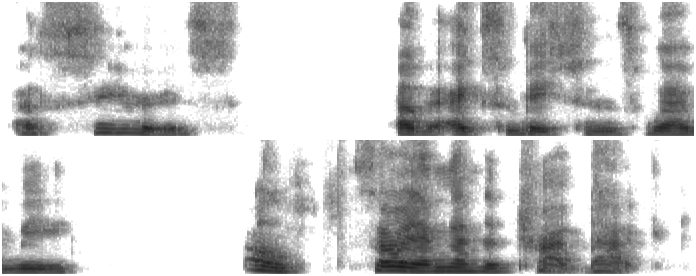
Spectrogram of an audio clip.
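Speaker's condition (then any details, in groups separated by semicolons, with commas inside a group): Muscular dystrophy; progressive muscle wasting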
